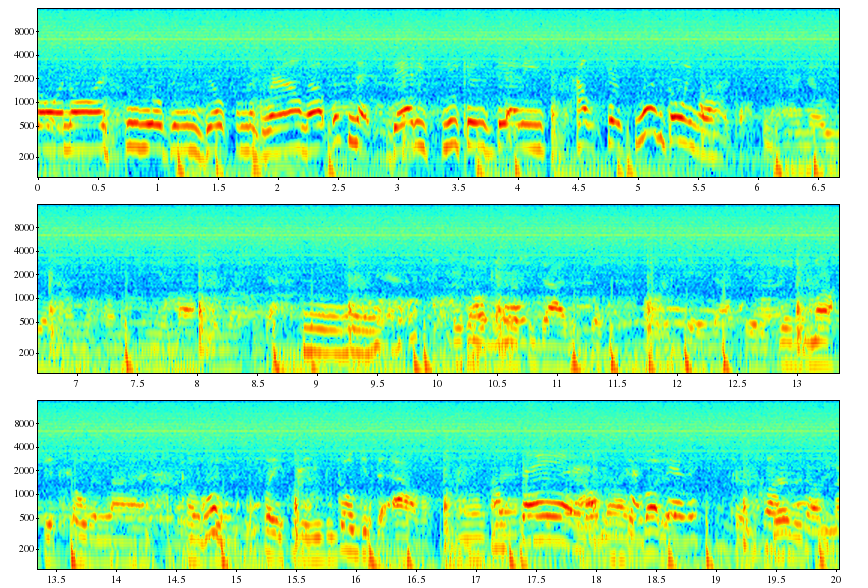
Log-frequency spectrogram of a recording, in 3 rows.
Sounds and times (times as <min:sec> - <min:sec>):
Music: 0:00.0 - 0:20.0
Speech: 0:00.0 - 0:20.0.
